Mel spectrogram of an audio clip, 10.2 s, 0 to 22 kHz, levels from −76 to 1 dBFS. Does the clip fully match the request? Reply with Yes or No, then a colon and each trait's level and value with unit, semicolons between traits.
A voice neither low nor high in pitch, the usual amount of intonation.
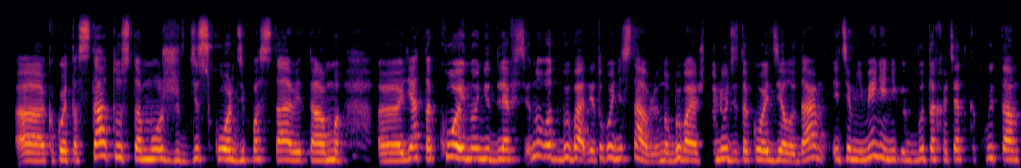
No: high, 225 Hz; average, 3.1 semitones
